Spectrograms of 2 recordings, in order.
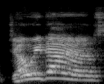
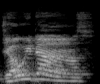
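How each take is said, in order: First: Higher, punchy announcement of Joey Dimes; proud nickname. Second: Said in the usual way. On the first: Real, not acted. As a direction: introduce Joey Dimes like a star. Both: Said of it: "that's what I'm calling him".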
